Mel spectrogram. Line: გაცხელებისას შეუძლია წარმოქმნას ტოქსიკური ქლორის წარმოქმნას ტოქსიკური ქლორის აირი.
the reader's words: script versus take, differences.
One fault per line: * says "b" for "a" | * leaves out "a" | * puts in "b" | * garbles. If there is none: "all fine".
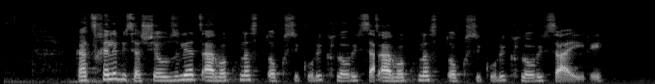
all fine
